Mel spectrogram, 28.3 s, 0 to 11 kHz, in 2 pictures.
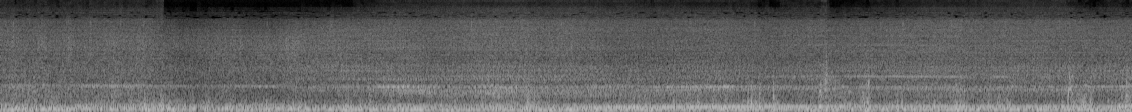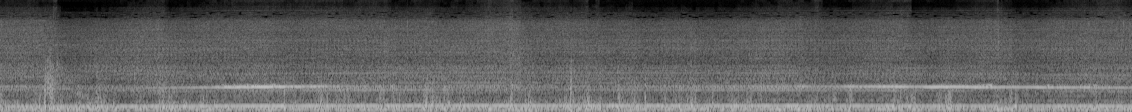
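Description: The 2.7-litre twin-plug air-cooled flat-six of a converted 1972 Porsche 914-6 running at a steady cruise, heard from the open-top cabin with wind rushing past. The engine's low drone grows stronger about eight seconds in.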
